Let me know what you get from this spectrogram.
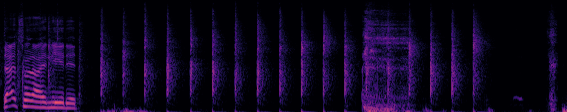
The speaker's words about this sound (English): Round of applause for the merch drop being live. There we go. That's what I needed.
